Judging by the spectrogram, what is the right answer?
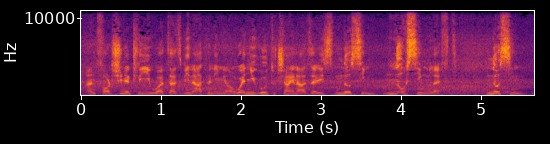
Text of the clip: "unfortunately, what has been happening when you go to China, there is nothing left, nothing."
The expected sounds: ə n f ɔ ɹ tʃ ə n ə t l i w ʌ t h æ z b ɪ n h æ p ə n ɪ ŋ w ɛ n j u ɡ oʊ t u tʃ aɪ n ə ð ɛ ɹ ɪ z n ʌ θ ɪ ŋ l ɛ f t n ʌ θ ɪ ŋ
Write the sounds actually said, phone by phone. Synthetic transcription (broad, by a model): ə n f ɔ ɹ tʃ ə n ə t l i w ʌ t h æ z b ɪ n h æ p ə n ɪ ŋ w ɛ n j u ɡ oʊ t u tʃ aɪ n ə ð ɛ ɹ ɪ z n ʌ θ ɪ ŋ l ɛ f t n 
